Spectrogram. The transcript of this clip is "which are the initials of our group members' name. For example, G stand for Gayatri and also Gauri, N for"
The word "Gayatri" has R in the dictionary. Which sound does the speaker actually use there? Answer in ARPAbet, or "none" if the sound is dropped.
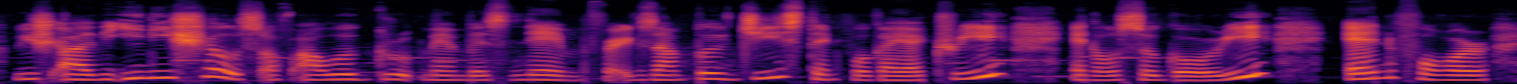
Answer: R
